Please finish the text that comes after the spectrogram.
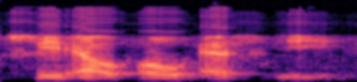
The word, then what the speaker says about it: clothes: many Americans say clothes c l o s e instead of clothes so you can get away with saying close as in close the door instead of saying clothes okay that's up to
